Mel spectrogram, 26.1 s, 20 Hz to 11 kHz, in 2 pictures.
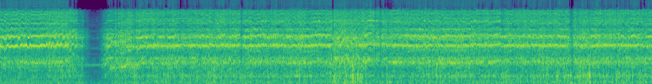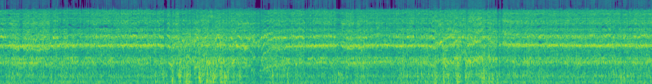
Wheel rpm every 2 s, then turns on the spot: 170, 180, 230, 240, 220, 230, 230, 230, 230, 200, 230, 260, 230.
none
